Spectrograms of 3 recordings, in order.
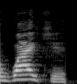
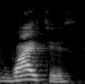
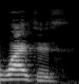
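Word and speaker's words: Wyche: any of the San monano or the Dr wies I had a comment from someone on the channel and they said that their name that was their last name and they said that the right pronunciation is whes so it's Dr Wes tomato so I was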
